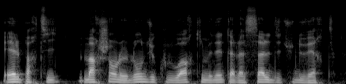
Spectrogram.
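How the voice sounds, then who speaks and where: Low, mellow male audiobook narrator. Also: steady tone, fast, dry recording, clean studio sound. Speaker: audiobook reader.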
